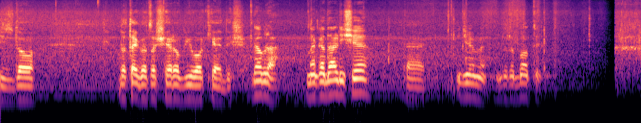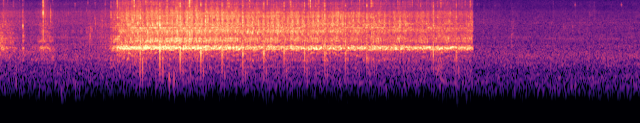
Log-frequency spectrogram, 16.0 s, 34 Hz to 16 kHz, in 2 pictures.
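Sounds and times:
fishing reel gear whirring and clicking: 9.4s - 13.9s.

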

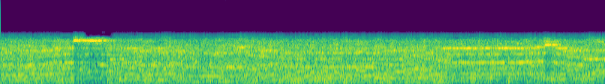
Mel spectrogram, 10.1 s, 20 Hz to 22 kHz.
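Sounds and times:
crowd din: 0.0s - 10.0s
loud street procession music: 0.0s - 10.0s.

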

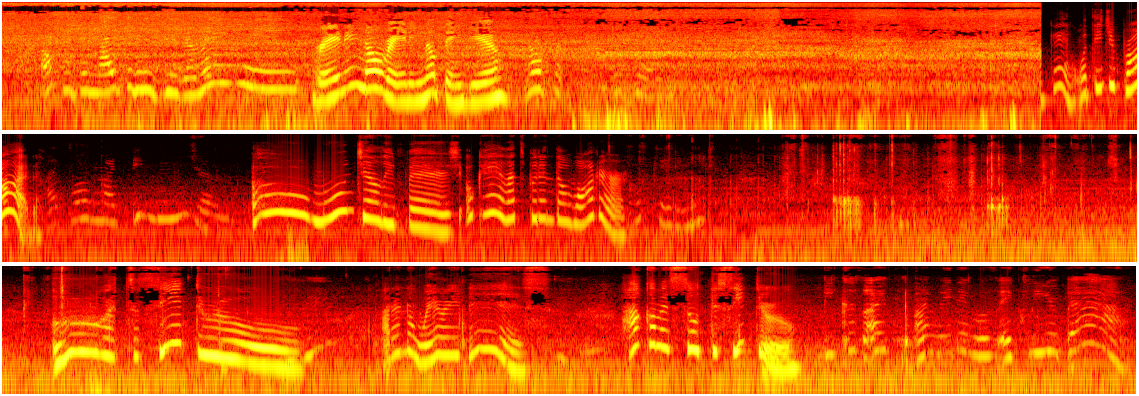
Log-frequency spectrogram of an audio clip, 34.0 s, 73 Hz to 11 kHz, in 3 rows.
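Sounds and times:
hose water splashing: 0.0s - 10.4s.

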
